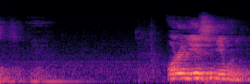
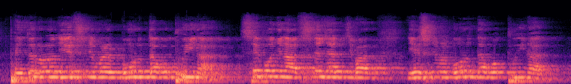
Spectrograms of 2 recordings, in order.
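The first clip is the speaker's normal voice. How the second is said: fervent preaching; 9 semitones higher, 4 dB louder than usual. Acted. Preaching emphasis.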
